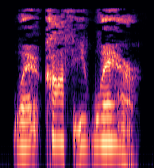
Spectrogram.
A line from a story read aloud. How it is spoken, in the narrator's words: I croaked in a tiny voice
